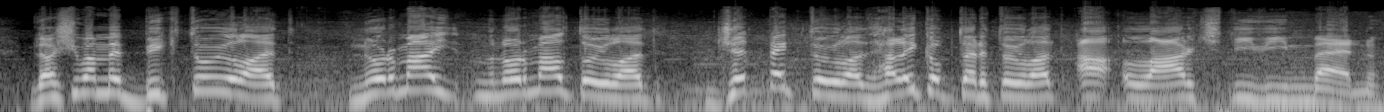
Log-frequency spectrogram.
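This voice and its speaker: Faint music plays in the background as a man talks at a fairly slow pace. The sound is dry, with no echo. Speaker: reaction content creator. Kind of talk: reaction commentary. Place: home room.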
